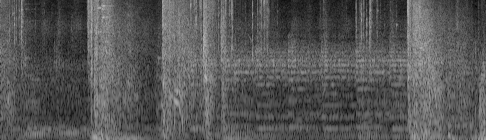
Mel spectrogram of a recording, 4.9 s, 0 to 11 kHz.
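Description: Gunfire in Red Dead Redemption 2, with several loud close shots cracking out at irregular intervals, each ringing into booming echoes over a low rumbling background.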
